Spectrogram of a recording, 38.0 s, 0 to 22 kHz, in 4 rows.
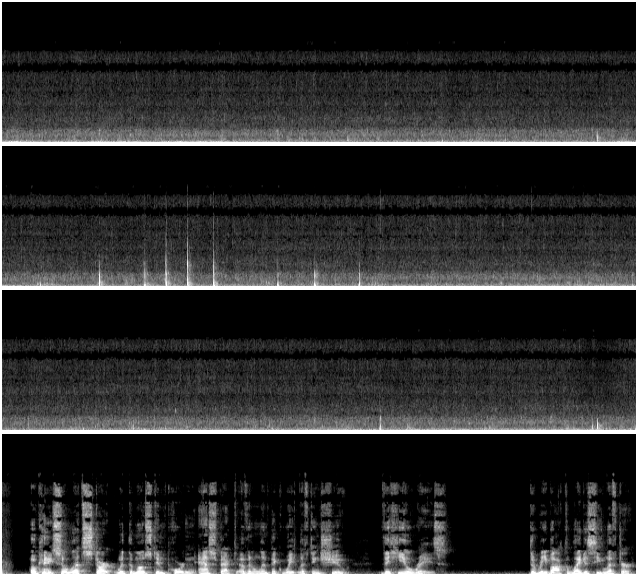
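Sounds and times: steady low hiss: 0.0s - 38.0s
sharp knocks: 10.9s - 12.9s.

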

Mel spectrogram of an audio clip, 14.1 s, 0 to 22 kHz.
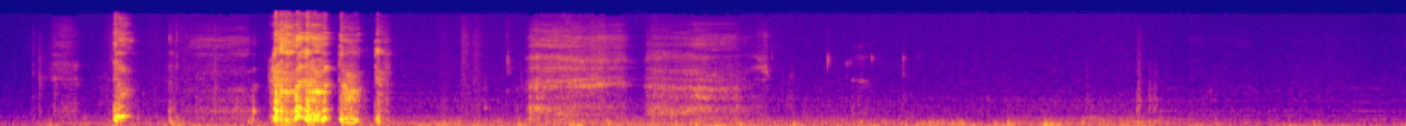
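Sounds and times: heavy breathing: 0.4s - 0.9s, 1.7s - 2.7s, 5.2s - 7.8s
man coughing: 1.1s - 1.4s, 2.7s - 3.9s.

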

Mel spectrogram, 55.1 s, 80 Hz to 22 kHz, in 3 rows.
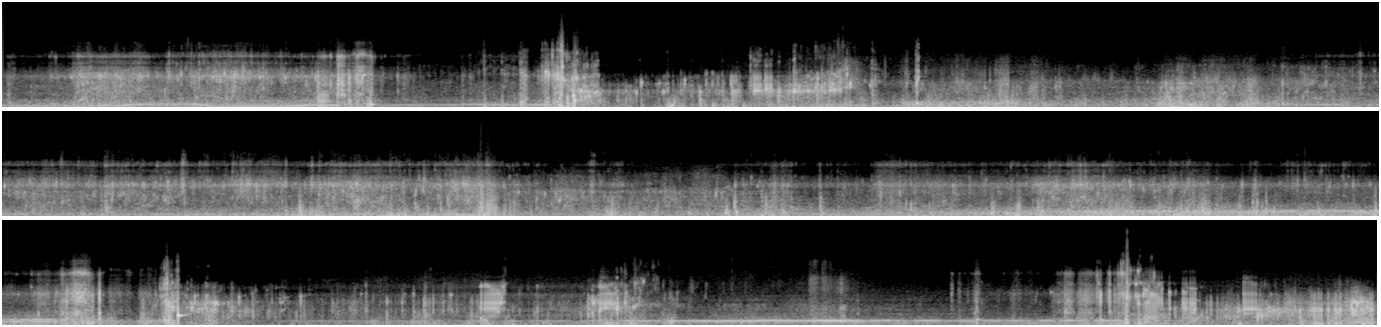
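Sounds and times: water sloshing: 0.0s - 55.0s
paddle splashes against hull: 6.1s - 13.7s, 15.4s - 45.7s.

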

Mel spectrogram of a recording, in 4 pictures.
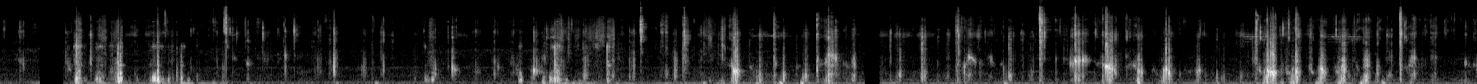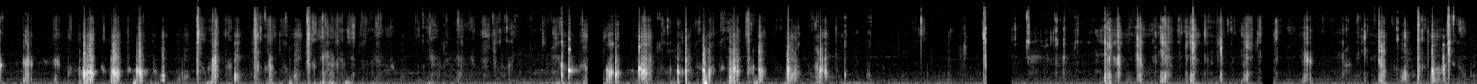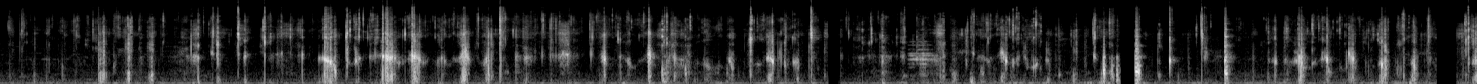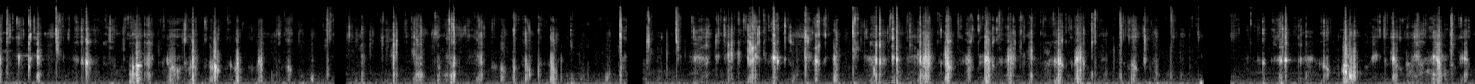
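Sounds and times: crisp chewing crunches: 0.0s - 59.0s.

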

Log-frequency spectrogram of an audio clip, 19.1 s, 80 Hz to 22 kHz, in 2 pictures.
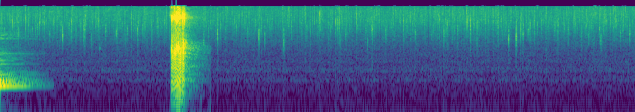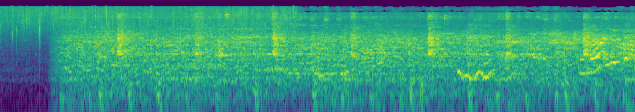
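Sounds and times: short noisy sound effect: 2.6s - 3.2s.

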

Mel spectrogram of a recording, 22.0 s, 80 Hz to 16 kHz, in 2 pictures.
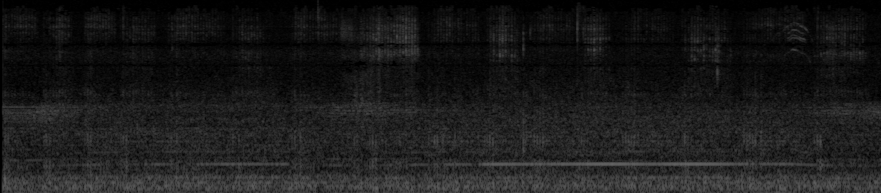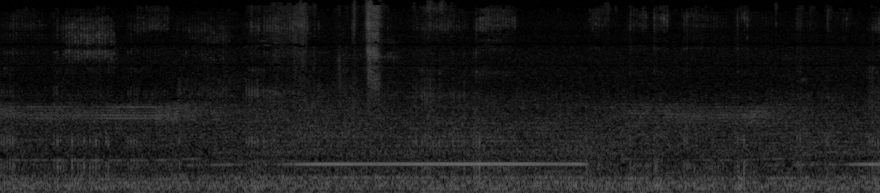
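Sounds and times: cat purring: 0.0s - 22.0s.

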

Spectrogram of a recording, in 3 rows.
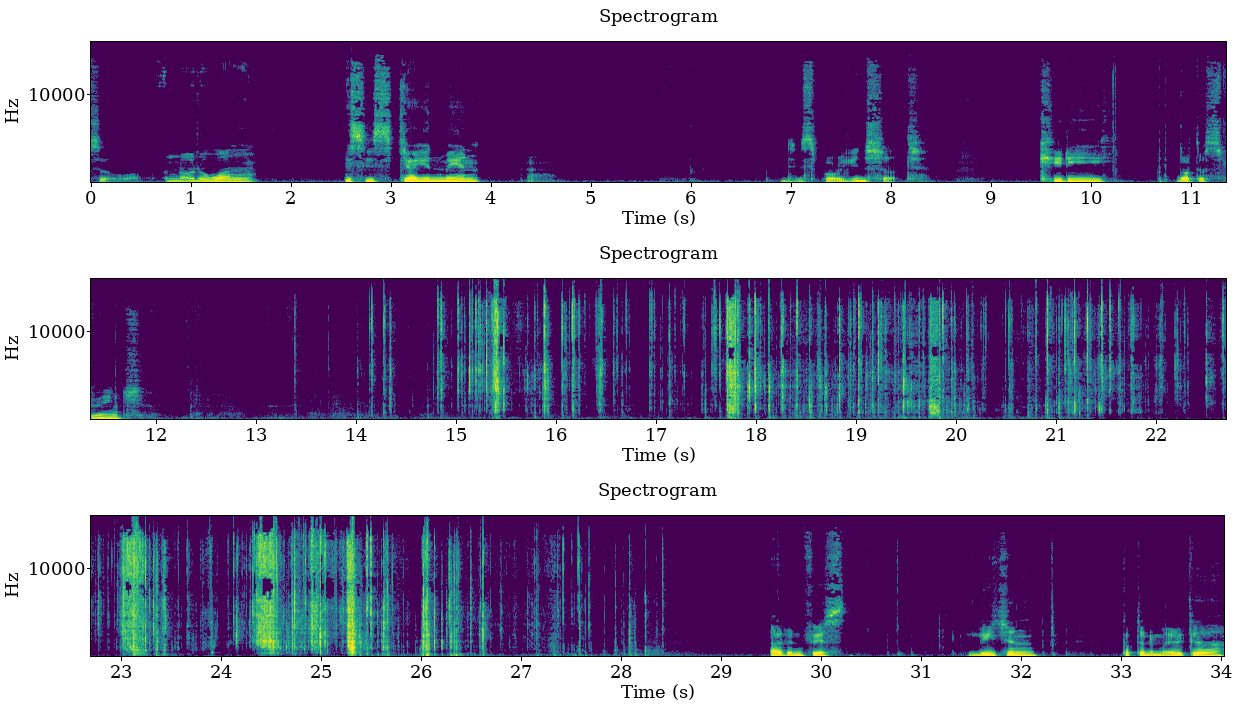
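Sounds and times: foil wrapper crinkling and tearing: 14.0s - 28.5s.

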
